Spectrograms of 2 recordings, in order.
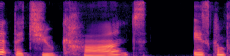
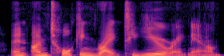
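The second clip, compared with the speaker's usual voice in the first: ordinary delivery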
